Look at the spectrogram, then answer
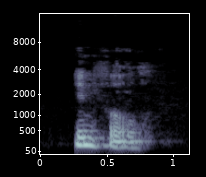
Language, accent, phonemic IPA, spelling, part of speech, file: English, Southern England, /ˈɪnfɔːl/, infall, noun, LL-Q1860 (eng)-infall.wav
- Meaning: 1. The act or process of falling in 2. An incursion; an inroad 3. The area where water, storm runoff, etc., enters a storm drain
